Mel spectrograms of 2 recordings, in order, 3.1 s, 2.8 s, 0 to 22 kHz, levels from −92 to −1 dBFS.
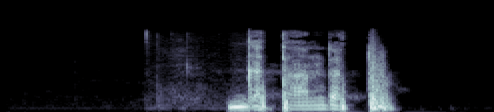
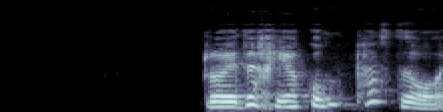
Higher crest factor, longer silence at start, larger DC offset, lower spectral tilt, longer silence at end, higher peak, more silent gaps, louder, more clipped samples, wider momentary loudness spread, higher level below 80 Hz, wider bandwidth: about the same, 18 dB vs 18 dB; first, 1.45 s vs 1.25 s; neither; first, -7.5 dB/octave vs -5.5 dB/octave; first, 0.65 s vs 0 s; about the same, -2 dBFS vs -2 dBFS; neither; about the same, -17 LUFS vs -18 LUFS; neither; second, 4 LU vs 10 LU; first, -44 dBFS vs -64 dBFS; about the same, 7.2 kHz vs 7.6 kHz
